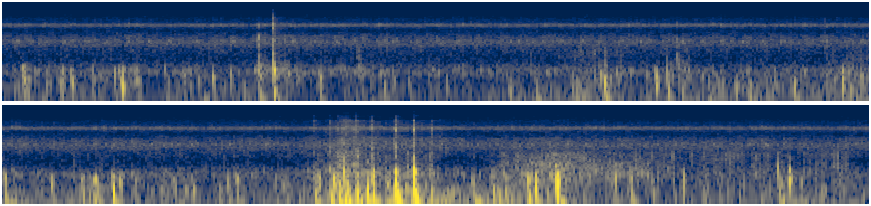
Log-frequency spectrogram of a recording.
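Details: Sparse, low rumbling and raspy gurgles from the abdomen with one louder growl; very sparse stomach growls, ordinary borborygmi.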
